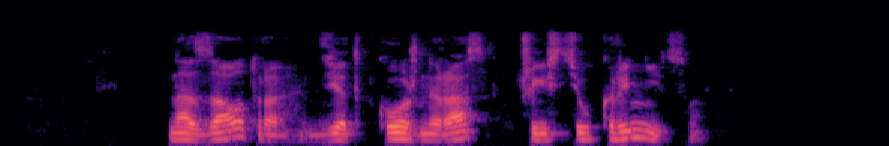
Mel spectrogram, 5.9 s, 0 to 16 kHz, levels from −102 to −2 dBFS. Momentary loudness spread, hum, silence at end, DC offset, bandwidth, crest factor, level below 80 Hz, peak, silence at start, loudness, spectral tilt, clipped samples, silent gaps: 11 LU; none; 1.25 s; under 0.1%; 7.6 kHz; 18 dB; -82 dBFS; -24 dBFS; 1.15 s; -41 LUFS; -5 dB/octave; under 0.1%; none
